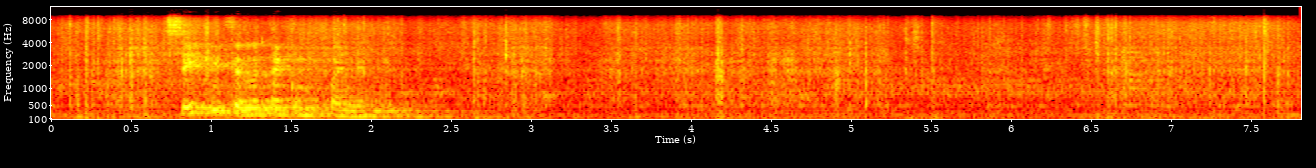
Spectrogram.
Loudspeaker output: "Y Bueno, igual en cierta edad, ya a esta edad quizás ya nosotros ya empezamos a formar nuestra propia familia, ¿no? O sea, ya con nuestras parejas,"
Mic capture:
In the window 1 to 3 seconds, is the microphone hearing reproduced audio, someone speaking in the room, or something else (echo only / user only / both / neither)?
user only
